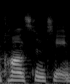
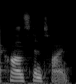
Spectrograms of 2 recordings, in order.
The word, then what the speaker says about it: Constantine: written um but whatever apparently that's canon but it's time like wine but uh she is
